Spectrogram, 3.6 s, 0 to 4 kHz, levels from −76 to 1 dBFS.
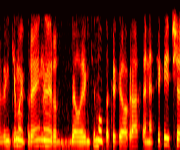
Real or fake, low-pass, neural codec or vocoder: fake; 3.6 kHz; codec, 16 kHz, 16 kbps, FunCodec, trained on Chinese and English, 50 frames a second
